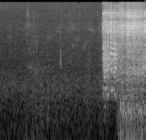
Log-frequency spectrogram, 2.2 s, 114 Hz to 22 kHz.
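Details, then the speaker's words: Kawasaki Z650B in restoration, started with a bit of choke after the fuel tap was refitted and the tank stopped leaking: engine catches sharply at about 1.5 s and settles into a steady, even run; running well. "yeah yeah yeah it's running well now"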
